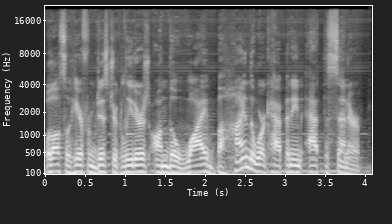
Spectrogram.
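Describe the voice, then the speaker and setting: A man's voice: medium pitch, quick pace, a little mellow, soft background music. A man hosting a school district news show, presenting scripted segments in an upbeat, friendly way.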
